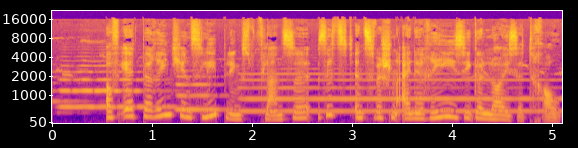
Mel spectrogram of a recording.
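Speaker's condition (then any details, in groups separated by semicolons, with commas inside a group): No condition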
